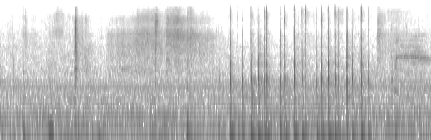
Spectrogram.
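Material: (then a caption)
Glossy paper. Fingertips and short nails from both hands tap and scratch the glossy cover of a Buffy graphic novel, a solid stack of paper lying flat on a polka-dot cloth. Soft, sparse scratches and light brushing give way to a quick run of crisp, dry, bright taps that stop almost at once. A faint steady hum sits underneath.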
